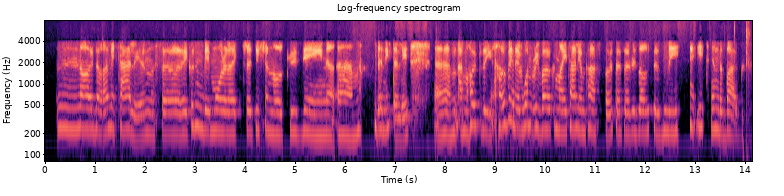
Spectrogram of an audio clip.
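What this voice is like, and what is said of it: Foreign accent, Italian speaker. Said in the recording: “You do have an accent which isn't originally from this part of the world.”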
